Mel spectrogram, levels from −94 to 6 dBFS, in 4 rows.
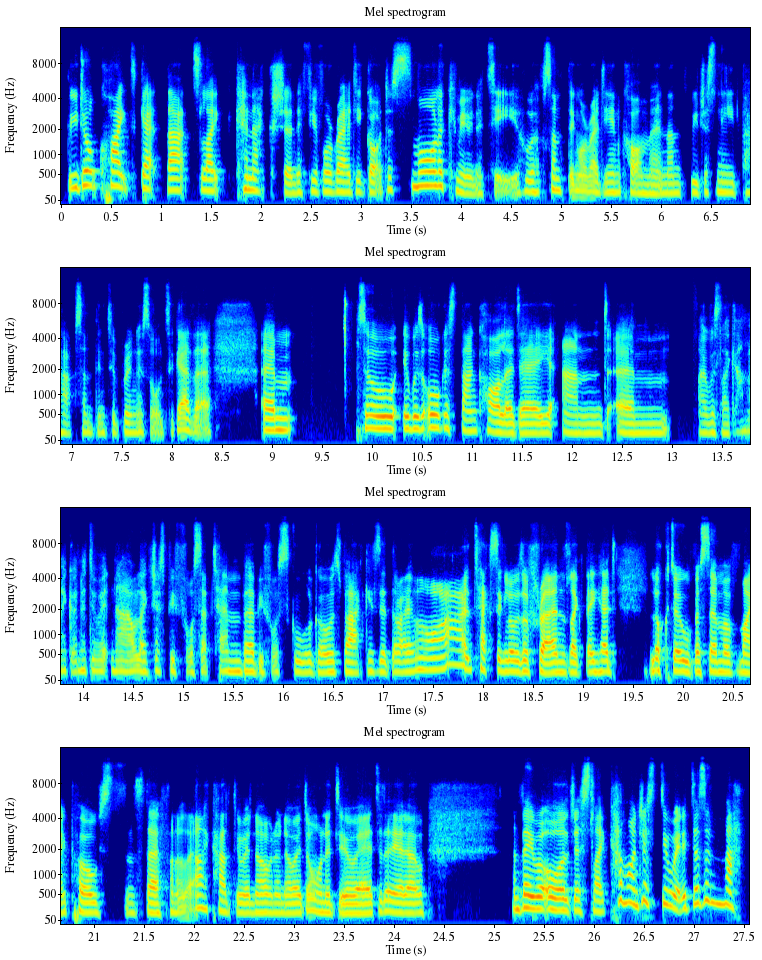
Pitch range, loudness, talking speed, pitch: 165-210 Hz, -27 LUFS, 245 wpm, 180 Hz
